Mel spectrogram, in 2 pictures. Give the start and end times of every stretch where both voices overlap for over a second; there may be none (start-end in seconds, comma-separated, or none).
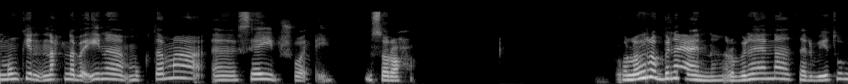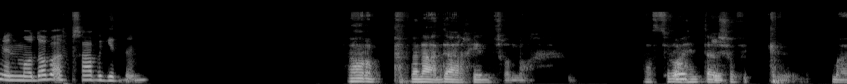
none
